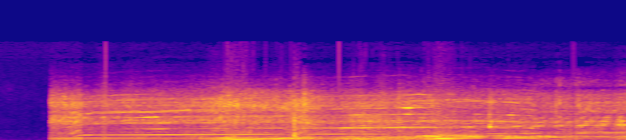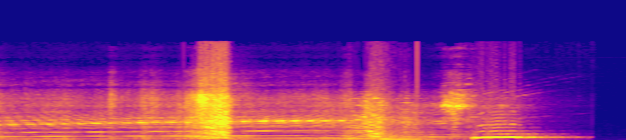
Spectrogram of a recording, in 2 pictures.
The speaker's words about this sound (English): And we are going to go head on the speeder bike to the forum post of the week.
